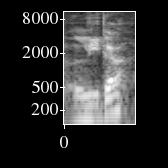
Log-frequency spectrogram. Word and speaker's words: Lod: Now, this is named after the type site of Lod, or Lida is another way it's pronounced.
